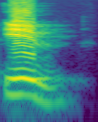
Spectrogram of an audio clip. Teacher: ذال زبان کا سرہ تھوڑا سا باہر نکالیں گے، ذال کو پڑھتے وقت ذال کو نرم پڑھیں گے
